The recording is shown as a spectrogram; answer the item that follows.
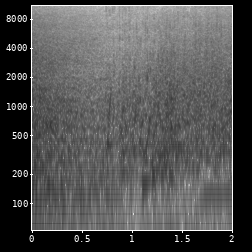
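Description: Sea waves washing: a steady rushing noise, a little louder at the start.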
